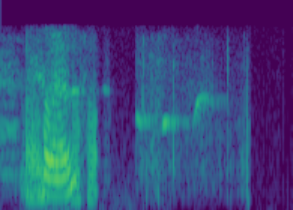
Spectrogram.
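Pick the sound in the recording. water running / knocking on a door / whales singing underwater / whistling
whistling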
